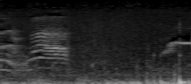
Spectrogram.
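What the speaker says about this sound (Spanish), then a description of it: "Uy, está llegando el gatito." A kitten arriving gives a single rising, wavering meow, close and fairly clear, followed by softer shuffling and a short faint squeak near the end; no speech is heard.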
